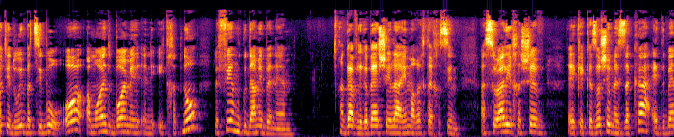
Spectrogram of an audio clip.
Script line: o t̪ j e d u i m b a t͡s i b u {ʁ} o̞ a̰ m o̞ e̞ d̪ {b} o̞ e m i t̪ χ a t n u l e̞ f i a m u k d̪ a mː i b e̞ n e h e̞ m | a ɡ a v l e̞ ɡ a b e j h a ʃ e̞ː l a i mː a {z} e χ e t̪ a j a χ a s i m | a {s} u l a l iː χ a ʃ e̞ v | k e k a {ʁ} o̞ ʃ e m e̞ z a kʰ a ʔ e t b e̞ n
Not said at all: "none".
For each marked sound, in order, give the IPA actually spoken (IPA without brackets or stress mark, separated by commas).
ʁ, b, ʁ, s, z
